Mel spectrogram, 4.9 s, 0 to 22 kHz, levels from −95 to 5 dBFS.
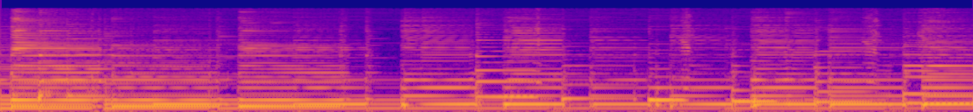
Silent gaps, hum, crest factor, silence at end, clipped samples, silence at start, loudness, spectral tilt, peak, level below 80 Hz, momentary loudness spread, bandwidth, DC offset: none; none; 16 dB; 0 s; under 0.1%; 0 s; -19 LUFS; -5.5 dB/octave; -4 dBFS; -46 dBFS; 5 LU; 16 kHz; 0.2%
